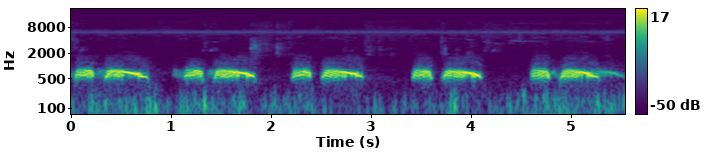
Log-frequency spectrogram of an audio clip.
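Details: A single aggressive, combative spotted dove (bổi, đồng son type) coos in paired phrases: a short note, then a longer one sliding slightly down. About four pairs sound over low rumbling background noise, with a faint steady high hum.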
